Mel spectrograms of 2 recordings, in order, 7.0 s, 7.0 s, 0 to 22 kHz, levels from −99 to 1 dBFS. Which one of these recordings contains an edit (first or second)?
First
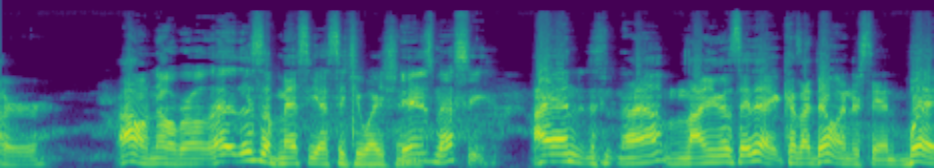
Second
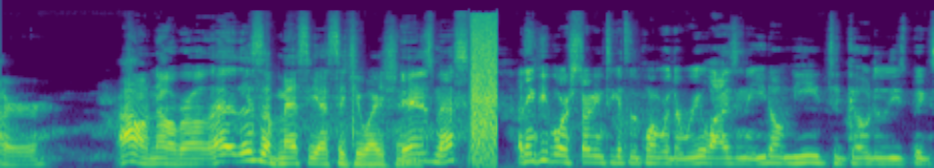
second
